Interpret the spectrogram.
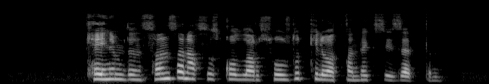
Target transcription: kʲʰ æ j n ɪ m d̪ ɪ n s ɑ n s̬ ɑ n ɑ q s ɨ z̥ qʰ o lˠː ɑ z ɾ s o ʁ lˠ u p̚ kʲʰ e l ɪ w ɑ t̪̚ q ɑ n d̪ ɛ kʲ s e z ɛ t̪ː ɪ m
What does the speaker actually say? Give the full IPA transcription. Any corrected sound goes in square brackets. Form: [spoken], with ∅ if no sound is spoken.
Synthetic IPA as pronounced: kʲʰ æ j n ɪ m d̪ ɪ n s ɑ n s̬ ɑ n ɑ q s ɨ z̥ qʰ o lˠː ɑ [∅] ɾ s o [z] lˠ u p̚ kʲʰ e l ɪ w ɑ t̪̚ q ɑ n d̪ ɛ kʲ s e z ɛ t̪ː ɪ m

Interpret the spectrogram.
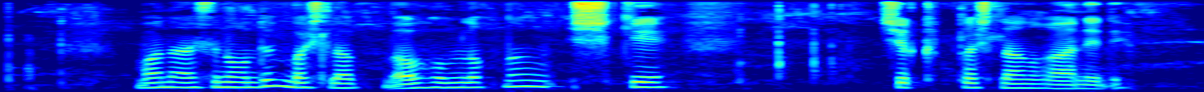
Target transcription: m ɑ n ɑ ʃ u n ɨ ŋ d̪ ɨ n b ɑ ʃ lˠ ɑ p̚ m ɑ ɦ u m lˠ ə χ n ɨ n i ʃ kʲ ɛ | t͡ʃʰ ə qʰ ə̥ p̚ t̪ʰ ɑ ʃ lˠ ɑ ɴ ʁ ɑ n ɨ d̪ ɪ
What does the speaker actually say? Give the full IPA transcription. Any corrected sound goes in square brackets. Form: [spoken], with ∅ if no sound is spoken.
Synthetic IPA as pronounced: m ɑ n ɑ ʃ u n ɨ ŋ d̪ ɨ n b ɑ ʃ lˠ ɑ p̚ m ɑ ɦ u m lˠ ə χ n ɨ [ŋ] i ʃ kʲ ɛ | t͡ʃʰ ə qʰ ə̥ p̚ t̪ʰ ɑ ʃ lˠ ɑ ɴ ʁ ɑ n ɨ d̪ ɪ

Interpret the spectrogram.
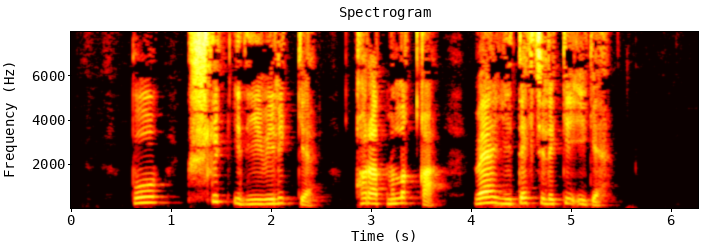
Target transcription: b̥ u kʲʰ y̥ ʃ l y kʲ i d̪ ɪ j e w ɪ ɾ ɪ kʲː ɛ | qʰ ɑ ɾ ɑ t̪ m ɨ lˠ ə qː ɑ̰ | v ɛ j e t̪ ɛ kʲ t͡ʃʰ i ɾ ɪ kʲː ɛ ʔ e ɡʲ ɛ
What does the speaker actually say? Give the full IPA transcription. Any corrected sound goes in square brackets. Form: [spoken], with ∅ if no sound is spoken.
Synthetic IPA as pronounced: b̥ u kʲʰ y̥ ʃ l y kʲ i d̪ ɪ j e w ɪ [l] ɪ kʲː ɛ | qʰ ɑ ɾ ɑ t̪ m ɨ lˠ ə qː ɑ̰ | v ɛ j e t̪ ɛ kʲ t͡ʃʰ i [l] ɪ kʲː ɛ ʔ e ɡʲ ɛ

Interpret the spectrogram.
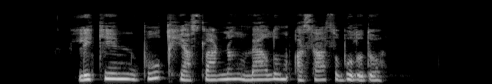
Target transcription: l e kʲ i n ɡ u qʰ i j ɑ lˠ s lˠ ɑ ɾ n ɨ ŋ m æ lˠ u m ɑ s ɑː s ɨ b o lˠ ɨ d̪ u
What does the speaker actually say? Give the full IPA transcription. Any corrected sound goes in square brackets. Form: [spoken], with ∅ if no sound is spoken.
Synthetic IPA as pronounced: l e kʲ i n [b] u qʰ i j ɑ [∅] s lˠ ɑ ɾ n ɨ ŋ m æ lˠ u m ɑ s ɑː s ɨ b o lˠ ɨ d̪ u

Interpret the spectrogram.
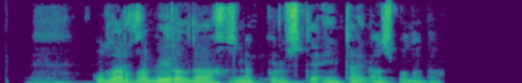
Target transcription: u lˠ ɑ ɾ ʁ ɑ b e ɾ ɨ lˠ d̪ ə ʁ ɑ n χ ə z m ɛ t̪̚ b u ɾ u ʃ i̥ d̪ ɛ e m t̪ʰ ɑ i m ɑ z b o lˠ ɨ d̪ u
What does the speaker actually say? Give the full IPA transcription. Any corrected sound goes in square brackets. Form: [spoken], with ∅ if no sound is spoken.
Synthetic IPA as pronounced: u lˠ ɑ ɾ ʁ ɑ b e ɾ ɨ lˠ d̪ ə ʁ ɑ n χ ə z m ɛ t̪̚ b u ɾ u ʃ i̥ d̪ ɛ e [ŋ] t̪ʰ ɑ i [n] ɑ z b o lˠ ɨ d̪ u

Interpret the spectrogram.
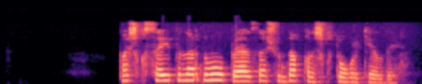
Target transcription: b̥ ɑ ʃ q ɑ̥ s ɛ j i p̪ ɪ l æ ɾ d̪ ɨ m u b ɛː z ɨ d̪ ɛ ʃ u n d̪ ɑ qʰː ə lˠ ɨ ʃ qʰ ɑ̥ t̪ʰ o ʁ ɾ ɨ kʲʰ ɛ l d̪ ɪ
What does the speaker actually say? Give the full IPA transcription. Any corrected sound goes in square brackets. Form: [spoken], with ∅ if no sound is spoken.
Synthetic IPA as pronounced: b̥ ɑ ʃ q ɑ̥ s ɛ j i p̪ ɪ l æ ɾ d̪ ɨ m u b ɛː z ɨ d̪ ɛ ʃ u n d̪ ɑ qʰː ə lˠ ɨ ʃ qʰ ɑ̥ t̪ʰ o ʁ ɾ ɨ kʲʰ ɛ l d̪ ɪ

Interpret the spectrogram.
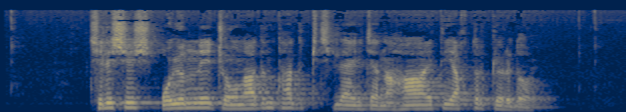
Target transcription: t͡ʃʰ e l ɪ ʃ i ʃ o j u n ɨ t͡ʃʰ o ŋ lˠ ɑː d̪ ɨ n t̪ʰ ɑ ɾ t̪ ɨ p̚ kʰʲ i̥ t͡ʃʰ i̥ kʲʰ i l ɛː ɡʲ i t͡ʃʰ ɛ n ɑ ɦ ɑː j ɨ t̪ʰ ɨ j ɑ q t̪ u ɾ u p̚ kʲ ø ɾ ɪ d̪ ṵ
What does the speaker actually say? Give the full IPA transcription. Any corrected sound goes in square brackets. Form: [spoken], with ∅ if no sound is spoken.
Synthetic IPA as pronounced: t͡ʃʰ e l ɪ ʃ i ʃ o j u [nː] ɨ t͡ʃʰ o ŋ lˠ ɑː d̪ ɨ n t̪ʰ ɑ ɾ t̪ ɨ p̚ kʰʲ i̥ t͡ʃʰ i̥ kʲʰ i l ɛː ɡʲ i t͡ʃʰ ɛ n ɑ ɦ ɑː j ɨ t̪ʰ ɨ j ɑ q t̪ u ɾ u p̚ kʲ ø ɾ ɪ d̪ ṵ

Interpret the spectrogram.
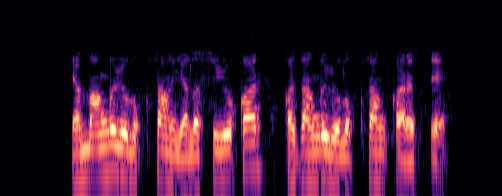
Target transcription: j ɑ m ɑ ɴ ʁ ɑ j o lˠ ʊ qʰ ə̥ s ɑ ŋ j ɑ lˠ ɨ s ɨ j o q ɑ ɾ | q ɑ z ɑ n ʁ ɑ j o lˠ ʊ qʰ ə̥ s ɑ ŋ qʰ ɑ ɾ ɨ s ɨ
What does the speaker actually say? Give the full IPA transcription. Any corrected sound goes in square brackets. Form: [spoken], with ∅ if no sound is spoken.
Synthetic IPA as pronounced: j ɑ m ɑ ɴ ʁ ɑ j o lˠ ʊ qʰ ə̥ s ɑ ŋ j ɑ lˠ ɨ s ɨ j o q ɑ ɾ | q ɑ z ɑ [ɴ] ʁ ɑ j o lˠ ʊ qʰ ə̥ s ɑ ŋ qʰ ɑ ɾ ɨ s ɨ

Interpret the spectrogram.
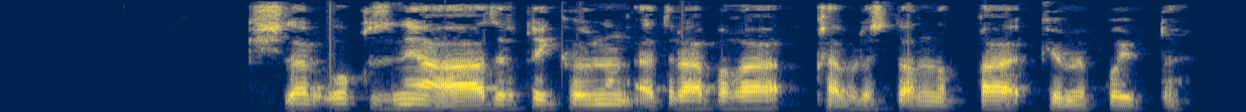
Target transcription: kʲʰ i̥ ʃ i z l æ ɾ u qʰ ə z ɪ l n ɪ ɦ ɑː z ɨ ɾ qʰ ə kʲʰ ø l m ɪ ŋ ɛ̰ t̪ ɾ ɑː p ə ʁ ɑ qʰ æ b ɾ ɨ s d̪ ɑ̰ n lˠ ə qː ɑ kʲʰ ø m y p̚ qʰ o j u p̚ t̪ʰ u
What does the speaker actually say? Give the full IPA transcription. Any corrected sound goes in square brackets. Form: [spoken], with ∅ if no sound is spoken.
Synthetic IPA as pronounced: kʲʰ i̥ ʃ i [∅] l æ ɾ u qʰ ə z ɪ [∅] n ɪ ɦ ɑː z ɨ ɾ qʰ ə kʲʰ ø l [n] ɪ ŋ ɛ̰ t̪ ɾ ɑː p ə ʁ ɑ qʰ æ b ɾ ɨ s [t̪] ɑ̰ n lˠ ə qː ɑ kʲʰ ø m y p̚ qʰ o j u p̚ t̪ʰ u

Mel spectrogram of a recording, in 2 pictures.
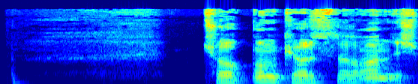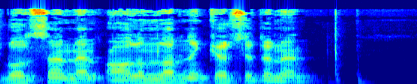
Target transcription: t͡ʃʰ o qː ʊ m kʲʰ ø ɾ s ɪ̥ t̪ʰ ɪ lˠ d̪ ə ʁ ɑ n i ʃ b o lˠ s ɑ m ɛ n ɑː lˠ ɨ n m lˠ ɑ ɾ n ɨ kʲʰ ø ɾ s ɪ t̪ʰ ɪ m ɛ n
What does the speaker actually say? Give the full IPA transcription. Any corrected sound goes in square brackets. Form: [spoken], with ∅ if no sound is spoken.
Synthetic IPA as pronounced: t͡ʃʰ o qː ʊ m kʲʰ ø ɾ s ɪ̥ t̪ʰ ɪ [∅] d̪ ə ʁ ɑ n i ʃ b o lˠ s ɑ m ɛ n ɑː lˠ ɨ [∅] m lˠ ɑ ɾ n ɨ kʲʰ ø ɾ s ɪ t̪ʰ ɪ m ɛ n

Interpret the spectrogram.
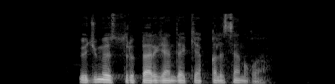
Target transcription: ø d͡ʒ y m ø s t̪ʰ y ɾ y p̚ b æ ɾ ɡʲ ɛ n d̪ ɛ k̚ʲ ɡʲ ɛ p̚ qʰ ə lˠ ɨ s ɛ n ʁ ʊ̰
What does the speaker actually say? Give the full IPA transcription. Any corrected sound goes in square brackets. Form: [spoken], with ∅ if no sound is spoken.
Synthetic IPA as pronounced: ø d͡ʒ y m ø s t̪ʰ y ɾ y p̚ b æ ɾ ɡʲ ɛ n d̪ ɛ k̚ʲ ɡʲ ɛ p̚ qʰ ə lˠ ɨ s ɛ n ʁ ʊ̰

